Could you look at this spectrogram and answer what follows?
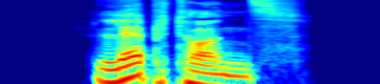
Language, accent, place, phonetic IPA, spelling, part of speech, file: German, Germany, Berlin, [ˈlɛptɔns], Leptons, noun, De-Leptons.ogg
- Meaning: genitive singular of Lepton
